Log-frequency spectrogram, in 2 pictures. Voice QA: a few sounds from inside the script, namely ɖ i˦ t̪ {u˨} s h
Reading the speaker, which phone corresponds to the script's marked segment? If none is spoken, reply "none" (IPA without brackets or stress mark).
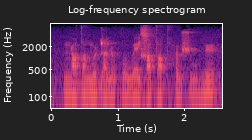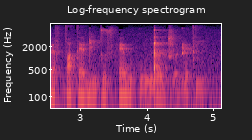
u˦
